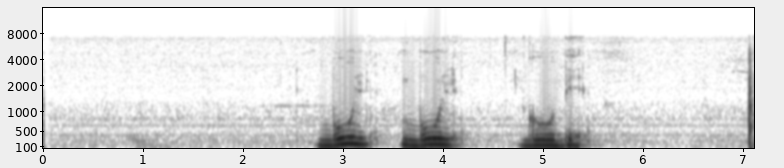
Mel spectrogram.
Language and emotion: Russian, neutral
